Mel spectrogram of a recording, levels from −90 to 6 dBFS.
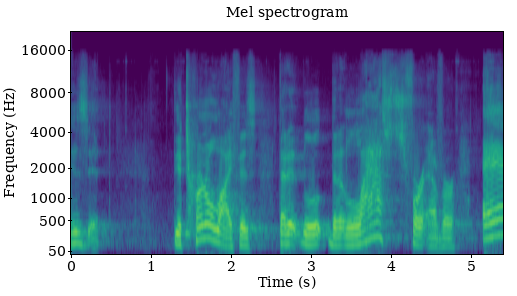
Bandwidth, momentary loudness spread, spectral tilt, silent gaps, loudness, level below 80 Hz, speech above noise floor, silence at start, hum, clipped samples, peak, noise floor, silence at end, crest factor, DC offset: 16 kHz; 9 LU; -5 dB/octave; none; -23 LUFS; -68 dBFS; 34 dB; 0 s; none; under 0.1%; -6 dBFS; -56 dBFS; 0 s; 16 dB; under 0.1%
